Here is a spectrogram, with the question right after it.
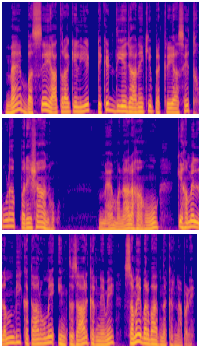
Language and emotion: Hindi, fearful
